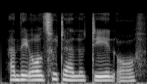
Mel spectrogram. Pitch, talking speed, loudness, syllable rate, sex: 195 Hz, 285 wpm, -15 LUFS, 6.5 syllables/s, female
